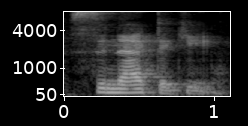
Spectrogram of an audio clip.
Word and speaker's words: synecdoche: A gente pronuncia essa palavra assim, synecdoche.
